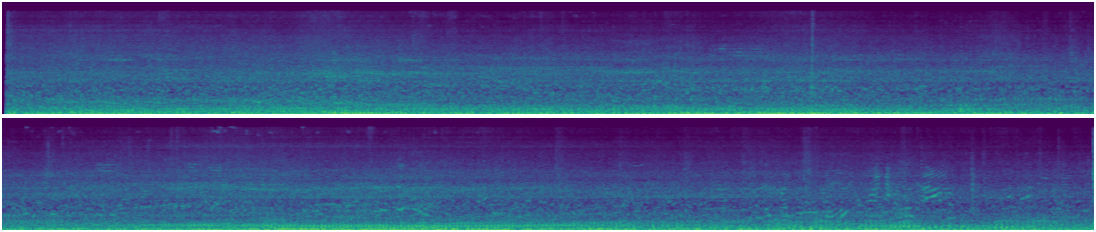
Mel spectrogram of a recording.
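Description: Street traffic ambience: motorbike and auto-rickshaw tuk-tuk engines running as a steady low rumble, with people talking.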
